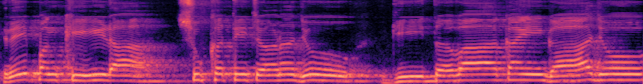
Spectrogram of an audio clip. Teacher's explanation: અહીંયા રે પંખીડામાં અટક્યા, સુખથી ચણજો એમાં અટક્યા ને પછી છેલ્લે અટક્યા. તો આ જે અટક સ્થાન છે એને આપણે યતિ કહેશું.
